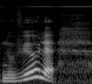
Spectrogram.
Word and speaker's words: nouvelle: вольтера nouvelle vie nouvelle а иногда по-французски правильно говорить nouvelle а это такая необычная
